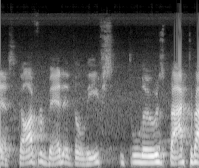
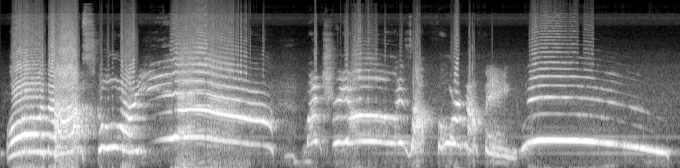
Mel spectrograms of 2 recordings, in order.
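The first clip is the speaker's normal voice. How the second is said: very high, loud drawn-out screaming cheer; hammed-up falsetto goal call; over-the-top goal celebration; 8 dB louder, much slower than usual. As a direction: shriek it out like an ecstatic fan. Celebrating a goal in mock joy.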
